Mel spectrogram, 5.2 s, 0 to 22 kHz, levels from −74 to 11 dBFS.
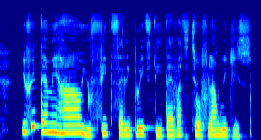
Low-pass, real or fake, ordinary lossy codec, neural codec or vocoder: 14.4 kHz; real; none; none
